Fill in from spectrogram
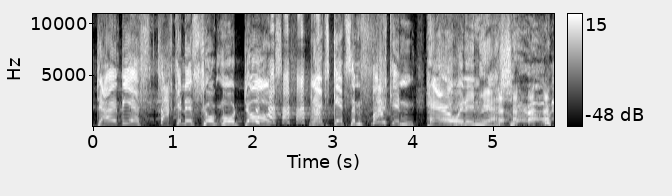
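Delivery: high, laughing insistence; pushy host. Acted. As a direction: push Cheryl harder, laughing.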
